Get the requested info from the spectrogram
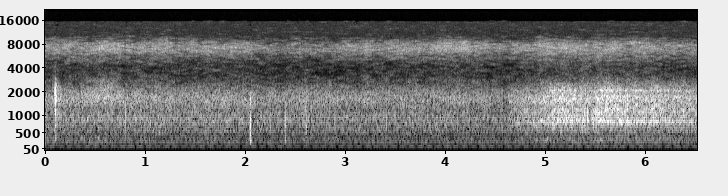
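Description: Steady surface hiss and hum of a 1929 Vitaphone sound-on-disc record, with a few sharp clicks about two seconds in; the hiss grows louder about three-quarters of the way through.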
